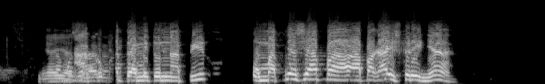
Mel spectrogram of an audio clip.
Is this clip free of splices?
no; 1 cut; at 1.2 s

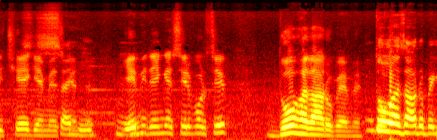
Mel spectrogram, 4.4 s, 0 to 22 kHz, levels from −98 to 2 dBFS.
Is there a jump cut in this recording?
no; 0 cuts

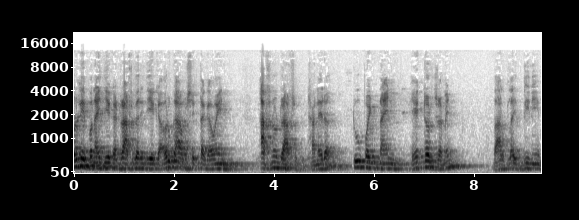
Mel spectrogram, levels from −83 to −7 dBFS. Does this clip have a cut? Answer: yes; 1 cut; at 5.4 s

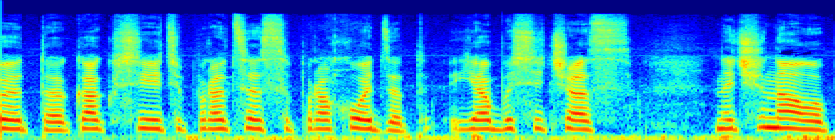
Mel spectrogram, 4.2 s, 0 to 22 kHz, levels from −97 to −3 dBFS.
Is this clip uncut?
yes; 0 cuts

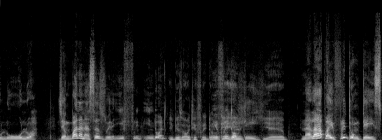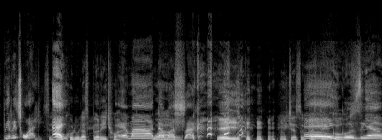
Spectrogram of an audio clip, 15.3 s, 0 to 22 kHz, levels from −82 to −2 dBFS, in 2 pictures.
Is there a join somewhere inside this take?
no; 0 cuts

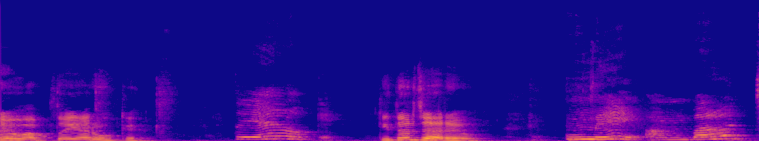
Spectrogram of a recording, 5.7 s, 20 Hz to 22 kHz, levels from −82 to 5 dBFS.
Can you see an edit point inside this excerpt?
no; 0 cuts

